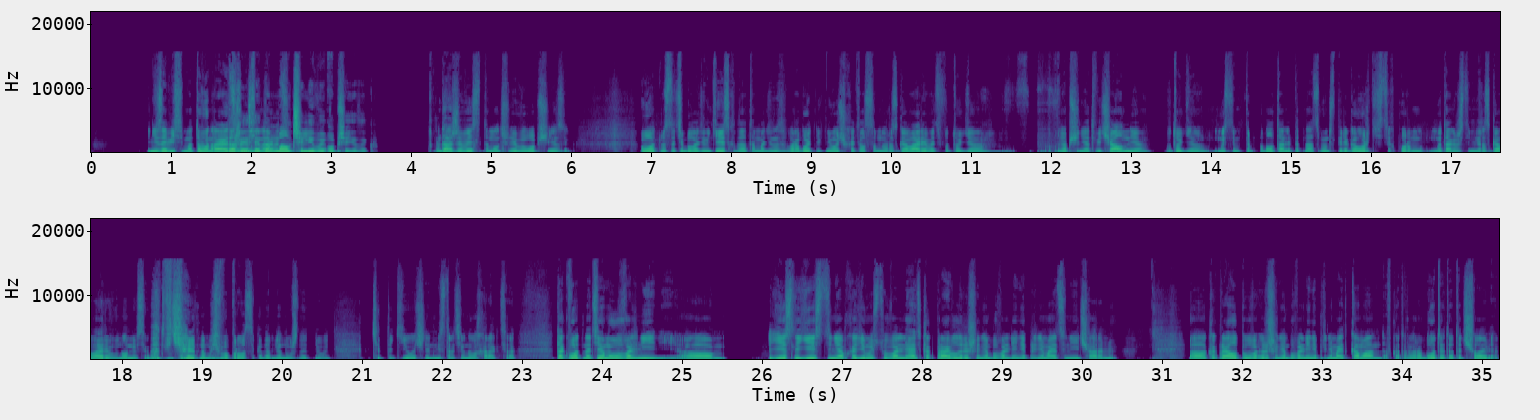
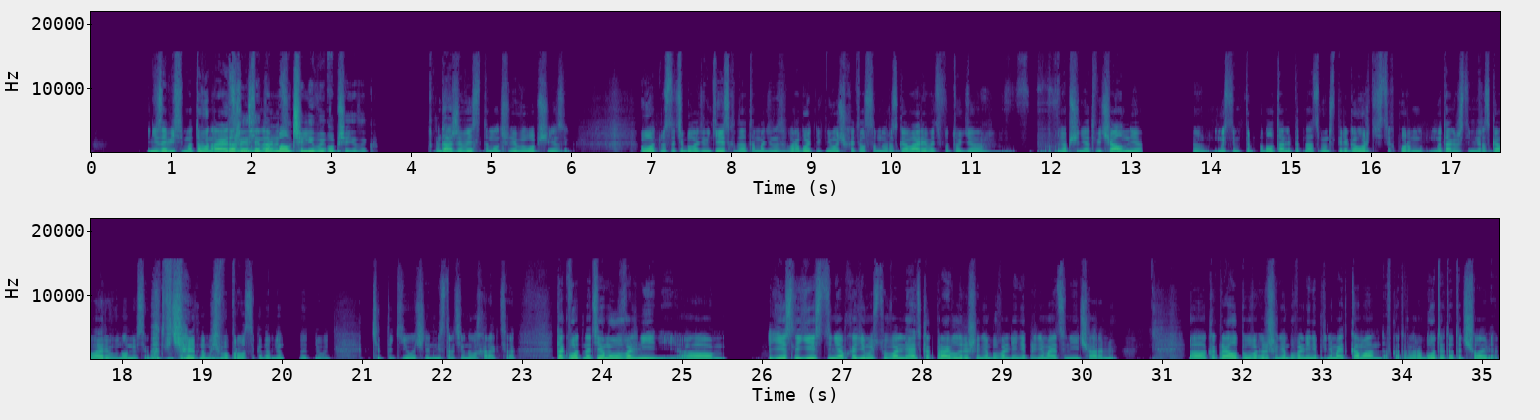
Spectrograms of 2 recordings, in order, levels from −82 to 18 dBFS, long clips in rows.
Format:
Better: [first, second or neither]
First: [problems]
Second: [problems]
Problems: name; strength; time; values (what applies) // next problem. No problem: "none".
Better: first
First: none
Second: audio cutting out; at 13 s for 0.5 s and at 20 s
